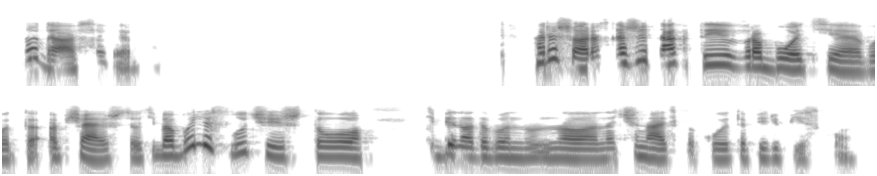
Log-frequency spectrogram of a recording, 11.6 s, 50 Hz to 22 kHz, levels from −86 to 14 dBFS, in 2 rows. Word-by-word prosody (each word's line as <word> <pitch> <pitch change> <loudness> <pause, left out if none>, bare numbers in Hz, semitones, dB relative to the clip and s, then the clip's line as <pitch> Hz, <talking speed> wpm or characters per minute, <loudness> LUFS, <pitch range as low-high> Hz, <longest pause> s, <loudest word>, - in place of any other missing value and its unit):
Ну 380 - 0
да, - - +1
всё 300 - -15
верно. 180 - -13 2.6
Хорошо, 310 - +3
а 180 - +9
расскажи, 270 - +1
как 245 +3 +7
ты 240 0 +1
в 205 - -9
работе, 175 -5 +2
вот, 150 +1 -8 0.2
общаешься. 150 -3 -1
У - - -10
тебя 195 0 +2
были 400 - +2
случаи, 225 - -6
что 175 -1 -2 0.4
тебе 195 +3 -1
надо 175 -1 -1
бы 170 0 -4
на 165 0 -9
на 155 -1 0
начинать 165 0 -3
какую-то 150 0 -11
переписку? 160 +4 -16
180 Hz, 135 wpm, -26 LUFS, 160-215 Hz, 2.6 s, а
